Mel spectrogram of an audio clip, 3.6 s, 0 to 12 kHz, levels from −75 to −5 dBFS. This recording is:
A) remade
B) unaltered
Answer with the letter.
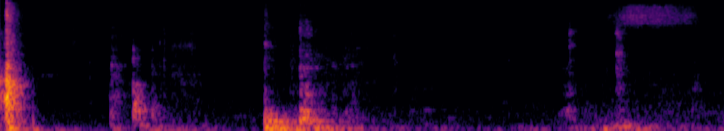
A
